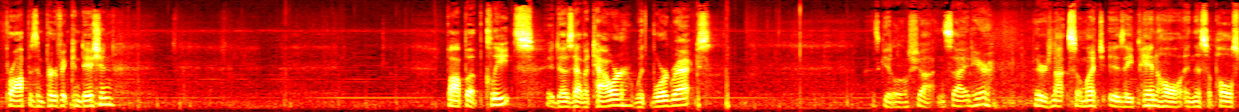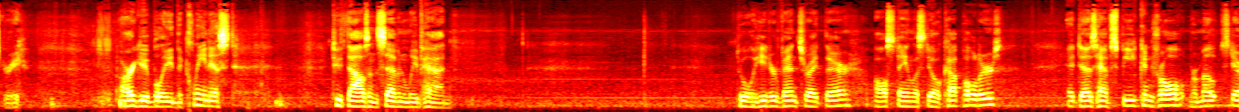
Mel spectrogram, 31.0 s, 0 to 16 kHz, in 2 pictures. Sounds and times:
Speech: 0.0 - 1.5, 5.6 - 9.0, 10.9 - 15.8, 17.0 - 18.6, 19.6 - 21.2, 24.7 - 28.1, 28.8 - 30.9.

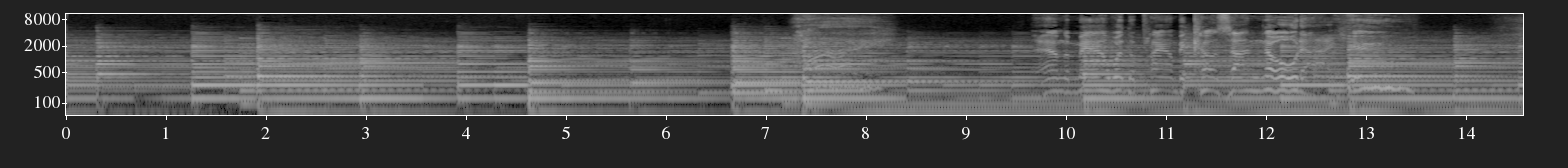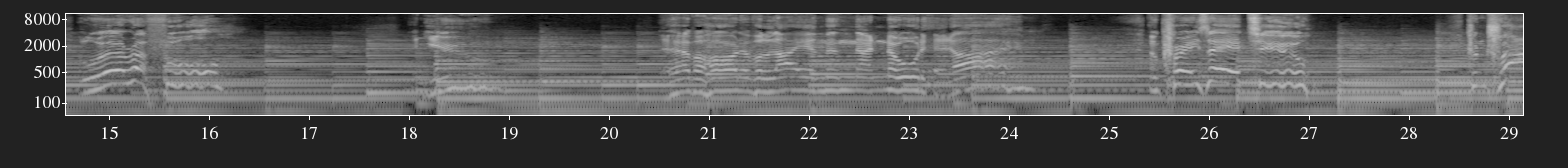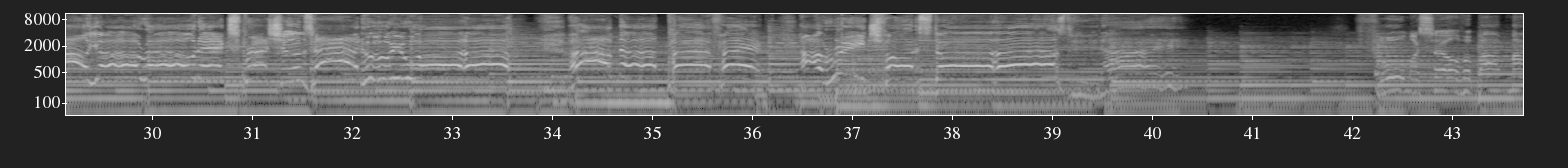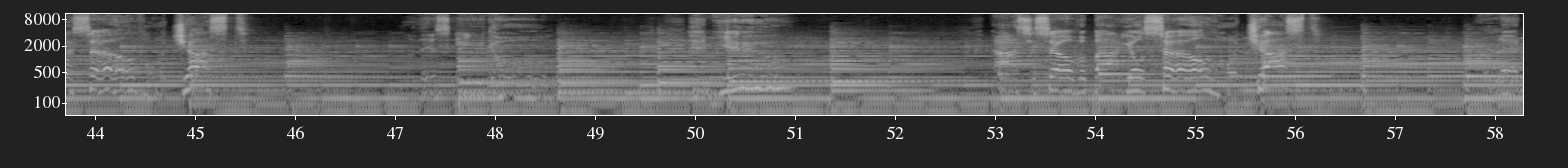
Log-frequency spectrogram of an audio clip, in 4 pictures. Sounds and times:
Music: 0.0 - 58.2.

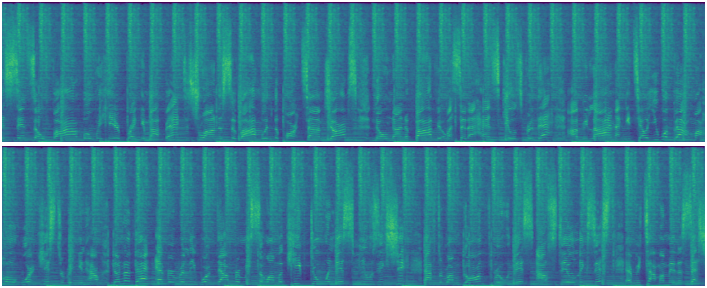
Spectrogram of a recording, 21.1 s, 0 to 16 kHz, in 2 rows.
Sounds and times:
Funk: 0.0 - 21.0
Happy music: 0.0 - 21.0
Pop music: 0.0 - 21.0.

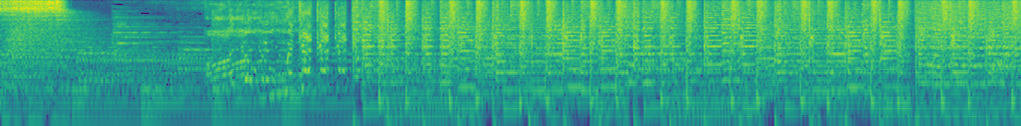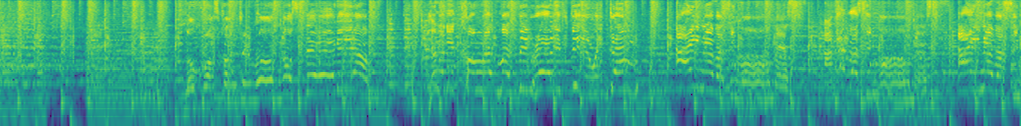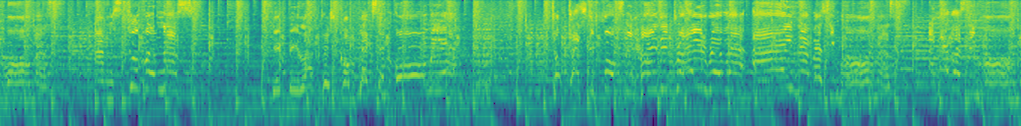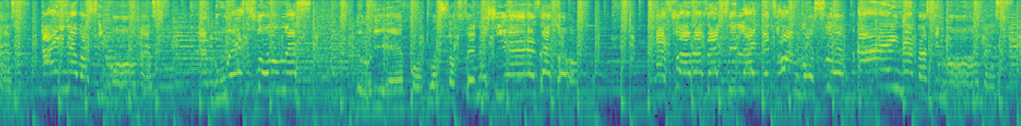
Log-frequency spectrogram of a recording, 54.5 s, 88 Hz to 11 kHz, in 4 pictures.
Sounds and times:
Music: 0.0 - 54.4.

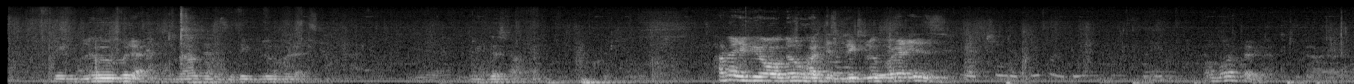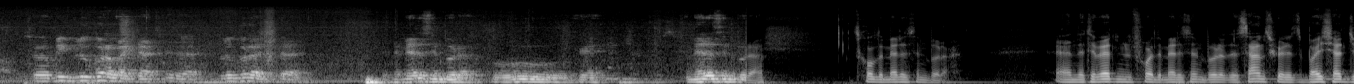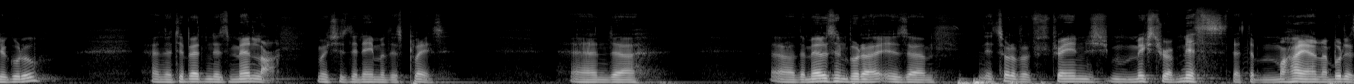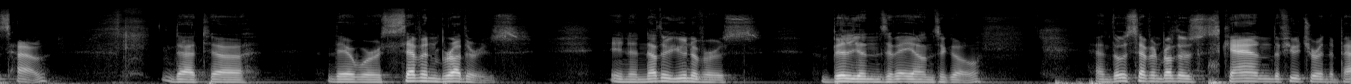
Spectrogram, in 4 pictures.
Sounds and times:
Male speech, man speaking: 0.5 - 3.3, 4.1 - 5.5, 7.2 - 9.6, 11.4 - 19.8, 20.4 - 21.2, 22.1 - 23.2, 24.1 - 27.6, 28.6 - 31.6, 32.8 - 33.6, 34.8 - 41.2, 42.3 - 43.2, 43.9 - 45.9, 46.7 - 48.2, 48.8 - 50.5, 51.6 - 54.1.

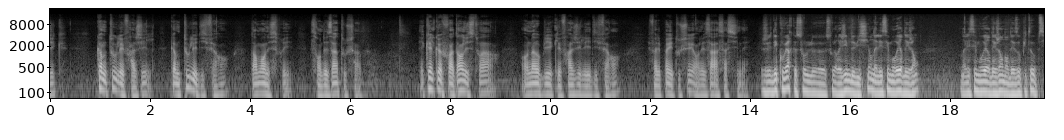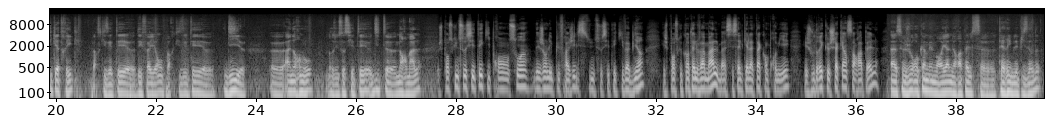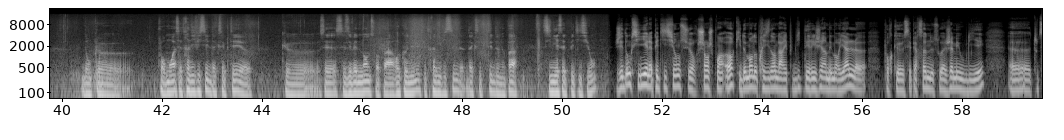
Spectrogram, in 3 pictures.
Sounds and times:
Speech: 0.0 - 0.4, 1.0 - 6.4, 7.4 - 11.4, 12.0 - 17.4, 18.2 - 39.7, 40.4 - 59.6.

